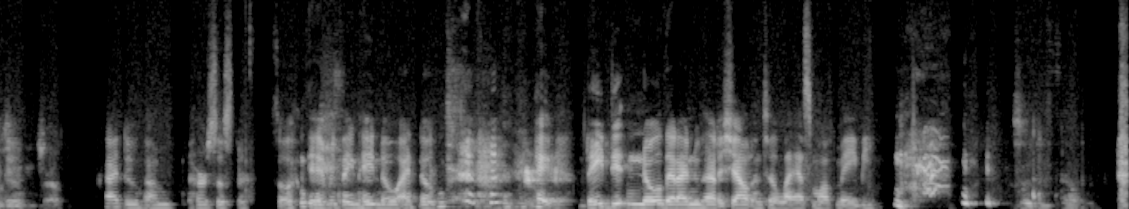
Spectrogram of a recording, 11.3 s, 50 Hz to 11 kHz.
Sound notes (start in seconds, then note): 4.1 laughs; 9.0 laughs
